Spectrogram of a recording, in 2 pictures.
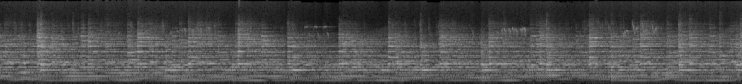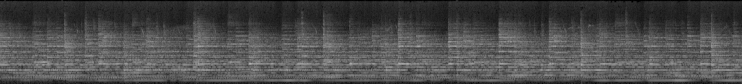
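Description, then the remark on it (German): The bells of the parish church in Freistadt, Upper Austria, peal together continuously at noon, a dense, overlapping clangour of strikes with rich ringing overtones that fills the whole stretch at a steady, loud level, with no voices. “Sie hören die Glocken der Pfarrkirche Freistadt in Oberösterreich.”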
